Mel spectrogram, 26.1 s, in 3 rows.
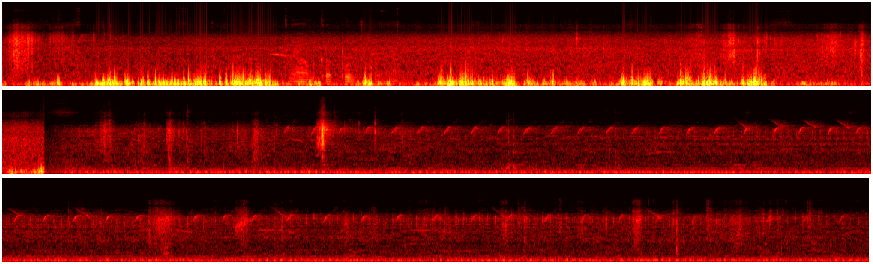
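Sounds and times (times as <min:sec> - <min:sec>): faint low rumble: 0:00.0 - 0:26.0
small bird chirping: 0:09.5 - 0:26.0.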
